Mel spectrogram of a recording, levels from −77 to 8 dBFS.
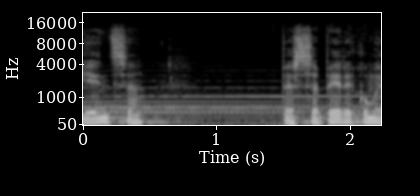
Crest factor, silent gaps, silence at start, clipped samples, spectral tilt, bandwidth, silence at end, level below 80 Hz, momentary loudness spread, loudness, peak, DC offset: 14 dB; none; 0 s; under 0.1%; -5 dB/octave; 14.5 kHz; 0 s; -42 dBFS; 20 LU; -19 LUFS; -4 dBFS; under 0.1%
